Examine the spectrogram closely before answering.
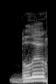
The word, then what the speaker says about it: Blu: Entekra, Entekra, Blue Homes, BLU, and Blockable, BLOKABLE.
